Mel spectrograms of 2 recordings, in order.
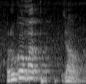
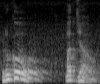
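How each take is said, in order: First: Slow, "रुको मत" joined, then "जाओ"; pause after मत. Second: "रुको" alone, a pause, then "मत जाओ"; pause after रुको. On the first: Speaker showing devotees the reversed meaning, slow with break after "मत". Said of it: "मैं कैसे उस चीज़ को बोल रहा हूँ". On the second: Speaker repeating the demo for devotees, pause after "रुको". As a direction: split it after "रुको" to mean stay. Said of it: "तीन शब्द क्या हैं". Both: Shown as a demonstration.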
